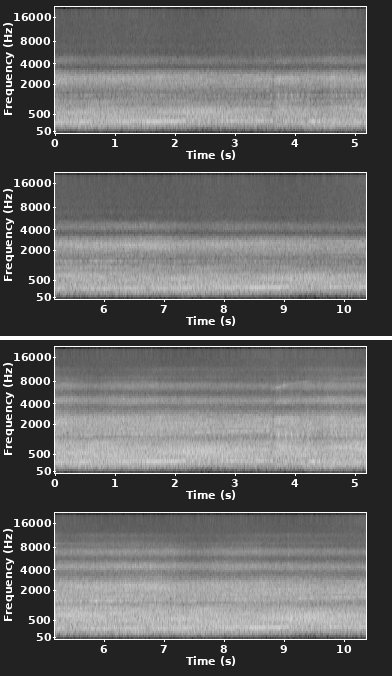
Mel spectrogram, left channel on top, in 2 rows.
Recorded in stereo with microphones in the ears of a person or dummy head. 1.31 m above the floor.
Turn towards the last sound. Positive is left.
turn(degrees=-50)  # may be behind; listen again after turning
